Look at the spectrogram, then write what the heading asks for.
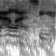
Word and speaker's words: AWDSE: I've been told by chat it's actually pronounced Awat C22. No. Okay. Wait, so I would see 22? Apparently. I don't know if it's supposed to be a joke, but it was from Prehistoria, who's on the Singapore team, so I would assume they're not, I think it's important to get people's name pronunciations right. No, absolutely, absolutely. Awatsi. Yes, it's Awatsi, according to...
